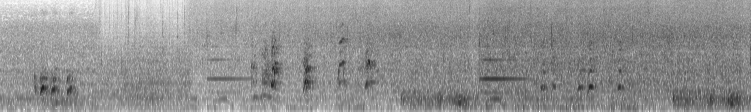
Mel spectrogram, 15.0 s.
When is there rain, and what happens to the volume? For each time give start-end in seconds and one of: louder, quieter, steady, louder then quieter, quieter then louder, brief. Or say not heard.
0.0-14.9 louder.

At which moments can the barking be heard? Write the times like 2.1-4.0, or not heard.
0.7-2.0, 5.0-7.6, 10.7-12.7.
